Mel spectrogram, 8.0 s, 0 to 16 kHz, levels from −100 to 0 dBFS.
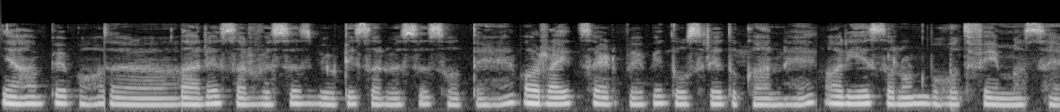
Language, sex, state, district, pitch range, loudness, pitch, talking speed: Hindi, female, Uttar Pradesh, Gorakhpur, 175-195 Hz, -23 LUFS, 185 Hz, 180 wpm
